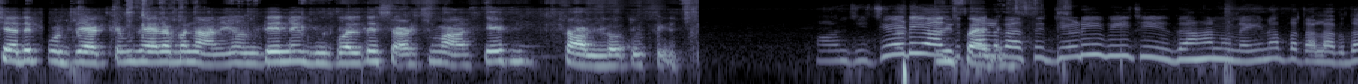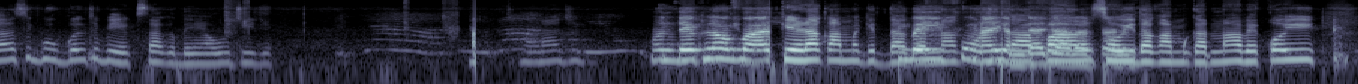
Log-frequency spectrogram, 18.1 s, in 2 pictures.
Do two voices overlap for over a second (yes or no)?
yes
